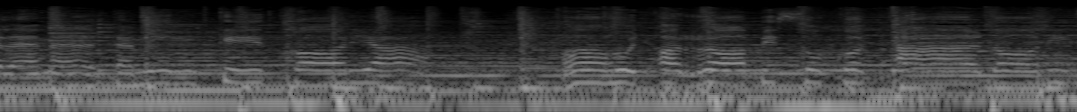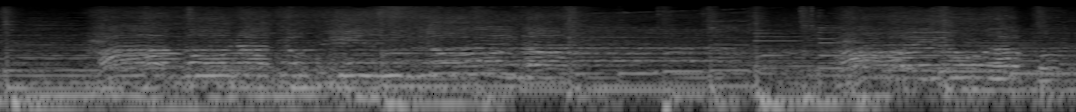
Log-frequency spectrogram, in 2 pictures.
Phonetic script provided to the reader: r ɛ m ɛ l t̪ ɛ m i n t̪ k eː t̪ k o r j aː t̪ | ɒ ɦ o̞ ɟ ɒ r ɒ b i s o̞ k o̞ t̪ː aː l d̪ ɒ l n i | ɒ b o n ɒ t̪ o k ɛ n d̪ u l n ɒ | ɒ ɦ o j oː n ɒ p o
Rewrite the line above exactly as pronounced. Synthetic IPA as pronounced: l ɛ m ɛ l t̪ ɛ m i n t̪ k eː t̪ k ɒ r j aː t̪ | ɒ ɦ o̞ ɟ ɒ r ɒ b i s o̞ k o̞ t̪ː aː l d̪ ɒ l n i | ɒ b o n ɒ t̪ o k i n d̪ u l n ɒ | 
